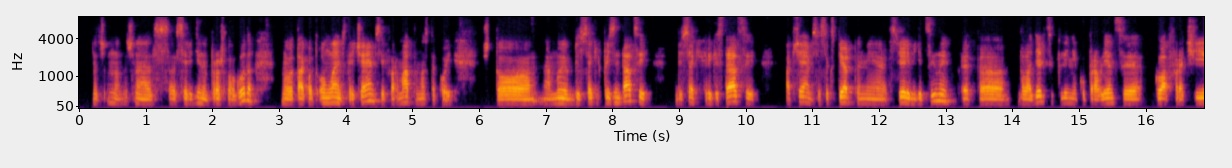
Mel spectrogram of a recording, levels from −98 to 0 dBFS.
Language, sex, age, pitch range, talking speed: Russian, male, 20-39, 105-120 Hz, 125 wpm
